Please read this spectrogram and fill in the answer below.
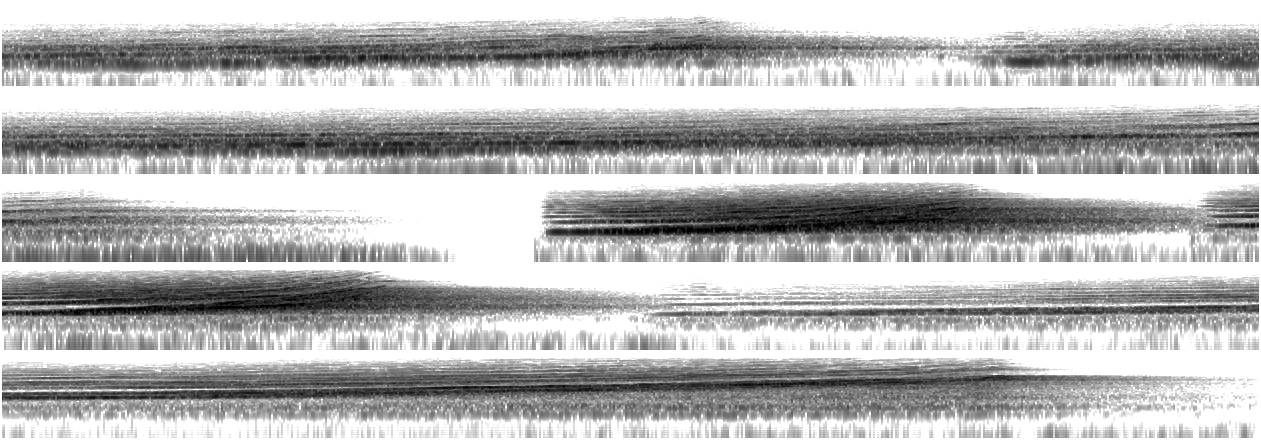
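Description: A small first-violin section plays string glissandos from the open string up to as high as possible: five rising slides. The first two and the last are slow and steady climbs, and the two in the middle are quicker, louder sweeps.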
